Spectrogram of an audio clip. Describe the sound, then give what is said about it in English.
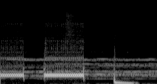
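Electronic telephone dialing tones as a caller phones in: two short, steady beeps followed by a sustained tone, broken by a low thump near the end. Clear, with no voices. “We have another caller, should be calling any time on his phone.”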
